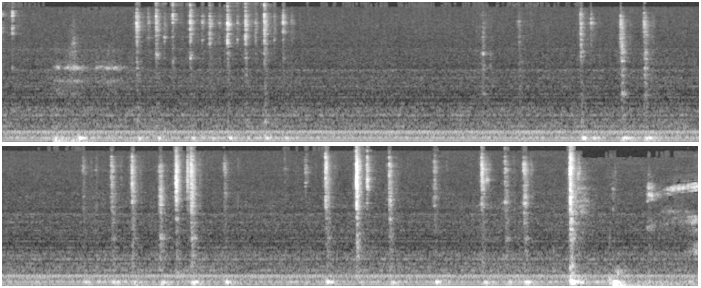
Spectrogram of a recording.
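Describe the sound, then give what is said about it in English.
Light typing on a computer keyboard while entering a search, many small irregular clicks in loose bursts, faint throughout with a couple of sharper taps near the end. “Type in what you just said and then put ground to space.”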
